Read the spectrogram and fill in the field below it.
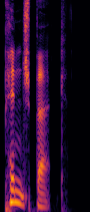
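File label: "pinchbeck", English; oxford api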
